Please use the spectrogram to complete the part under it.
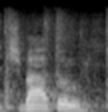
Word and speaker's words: Xbaatun: Com es pronuncia allò que s'escriu X-B-A-A-T-U-N? Bon dia, bona hora. – Bon dia. – Es pronuncia? – Xbatun.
